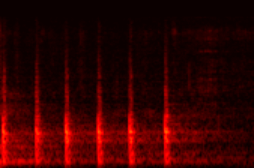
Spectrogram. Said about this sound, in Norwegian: Jesus står og banker på døra di.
